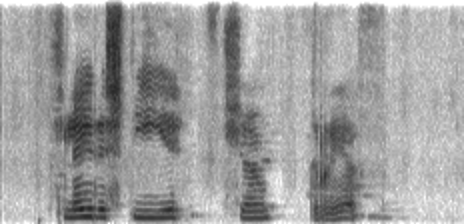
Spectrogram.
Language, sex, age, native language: Icelandic, male, 7, Icelandic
